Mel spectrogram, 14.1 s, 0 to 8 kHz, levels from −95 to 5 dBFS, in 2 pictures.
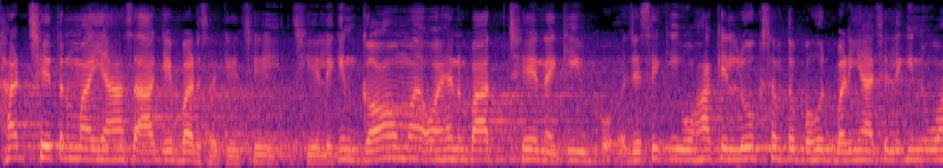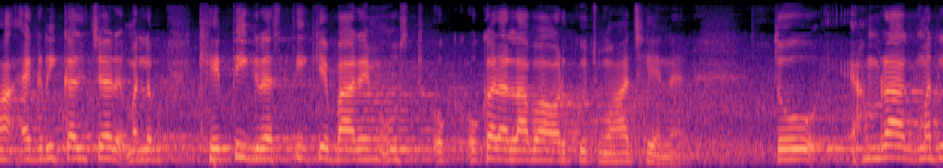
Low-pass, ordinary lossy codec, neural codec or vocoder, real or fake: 7.2 kHz; none; none; real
